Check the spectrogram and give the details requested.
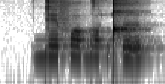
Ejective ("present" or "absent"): present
